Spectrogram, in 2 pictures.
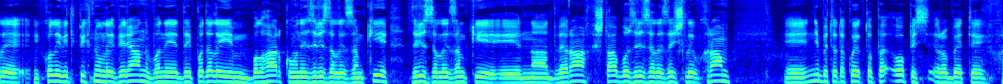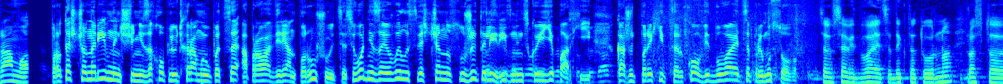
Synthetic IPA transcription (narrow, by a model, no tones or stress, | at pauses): lˠɪkɔlˠɪʋʲid̪kpʲixnulˠɪʋʲiɾʲɑnʋɔnɪpɔd̪ɐlˠɪjimbʊlˠɦɑrkʊʋɔnɪzɾʲizɐlˠɪzɐmkɪzɾʲizɐlˠɪzɐmkɪnɐd̪ʋeɾɑxʃt̪ɑbʊzɾʲizɐlˠɪzɐjʃlˠɪwxɾɑm | nʲibɪt̪ɔt̪ɐkujɐk̚t̪ɔpɔpʲisʲrɔbɪt̪ɪxɾɑmʊ | pɾɔt̪ɛʃt͡ʃɔnɐɾʲiwnenʲʃt͡ʃɪnʲizɐxɔplʲʊjʊtʲxɾɑmɪupet̪sɛʔɐpɾɐʋɑʋʲiɾʲanpɔɾuʃʊjʊt͡sʲːɐsʲɔɦɔdʲnʲizɐjɐʋɪlˠɪsʲʋʲɐʃt͡ʃɛnːɔslˠʊʒɪt̪elʲiɾʲiʋnenʲsʲkɔjijepɑrxʲijikɑʒʊt̚ʲpeɾexʲidt̪t̪serkɔwʋʲid̪bʊʋɑjet͡sʲːɐpɾɪmʊsɔ̰ʋɔ̰ | t̪sɛwsɛʋʲid̪̚bʊʋɑjet͡sʲːɐd̪ɪkt̪ɐt̪urnɔpɾɔst̪ɔ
